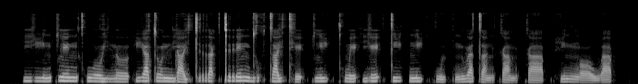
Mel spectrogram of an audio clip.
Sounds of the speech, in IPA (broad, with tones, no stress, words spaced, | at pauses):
jiː˩˦nkle˧nkʰwoː˨˩jnɤː˩˦ ʔi˧a̯to˧n ja˨˩jtra˦˥k̚tre˥˩n du˦˥ʔta˥˩jtʰe˨˩ʔ kli˥˩ʔ kʰwe˦˥ʔje˥˩ʔti˥˩t̚ni˥˩ʔ kwɯ˨˩k̚nu˥˩a̯ta˩˦nka˨˩m kaː˨˩p̚ hi˥˩nŋɔː˨˩wa˦˥p̚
